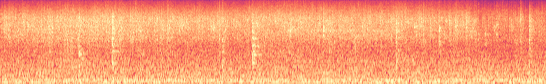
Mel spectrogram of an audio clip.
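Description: Veal sweetbreads frying in oil in a non-stick pan, a steady sizzle, with a few short clicks of the fork on the pan as the pieces are turned.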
